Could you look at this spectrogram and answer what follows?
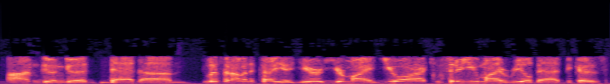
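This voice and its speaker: A man's voice: a little high, moderate pace. A man in his twenties calling a radio show by telephone, chatting in a casual, familiar, rambling way. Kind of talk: casual, personal phone chat. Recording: thin tinny phone line.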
